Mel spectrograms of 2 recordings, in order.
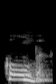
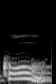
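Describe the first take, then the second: First: A b sound is heard at the end. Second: No b sound is heard at the end. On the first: The speaker calls it wrong. "கோம்பு அப்படி சொல்லுவோம்" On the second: The speaker calls it right. "பி வந்து silent"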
